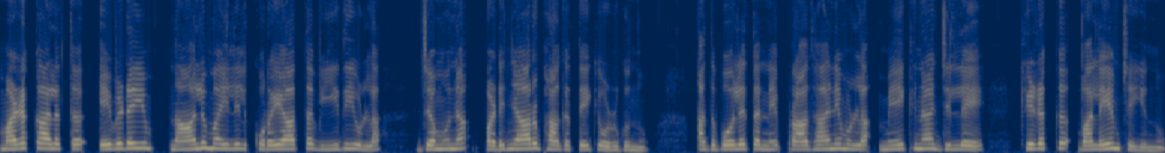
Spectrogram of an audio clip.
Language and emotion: Malayalam, neutral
